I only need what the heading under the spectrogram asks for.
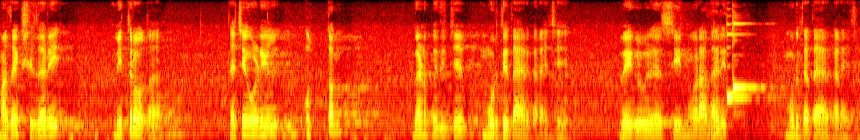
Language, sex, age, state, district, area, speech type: Marathi, male, 60+, Maharashtra, Sindhudurg, rural, spontaneous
